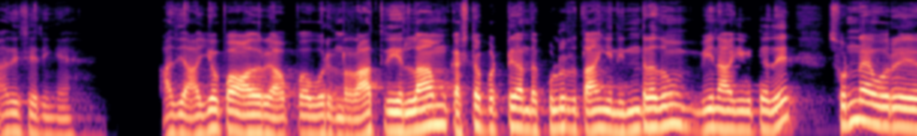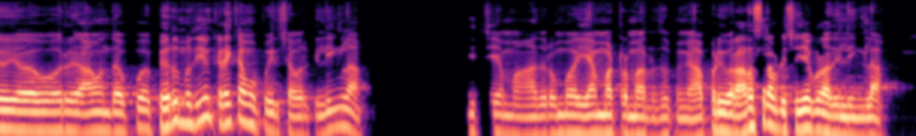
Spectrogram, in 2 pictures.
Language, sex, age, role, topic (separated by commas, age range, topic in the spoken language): Tamil, male, 40-44, host, உங்களுக்குப் பிடித்த ஒரு கதையைப் பற்றி சொல்ல முடியுமா?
